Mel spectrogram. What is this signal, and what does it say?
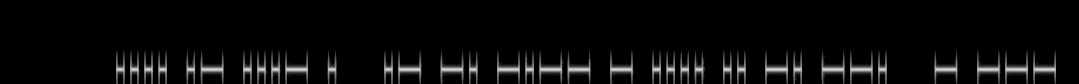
Morse code, heard as a keyed tone, about 17 wpm, 700 Hz. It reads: HAVE ANYTHING TO
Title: Sentences from Top 1500 Words 17wpm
